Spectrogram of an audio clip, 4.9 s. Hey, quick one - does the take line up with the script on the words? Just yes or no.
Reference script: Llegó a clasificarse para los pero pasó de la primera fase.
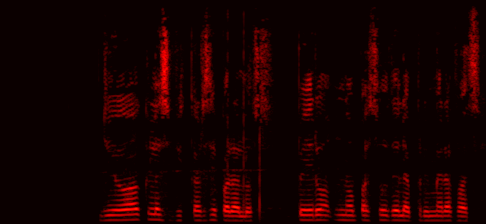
no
